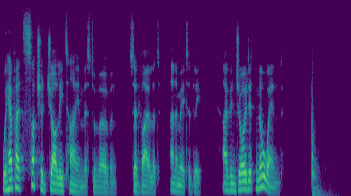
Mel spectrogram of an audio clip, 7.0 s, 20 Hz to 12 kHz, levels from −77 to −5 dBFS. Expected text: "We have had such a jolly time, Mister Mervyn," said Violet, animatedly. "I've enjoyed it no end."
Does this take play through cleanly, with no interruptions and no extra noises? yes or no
no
